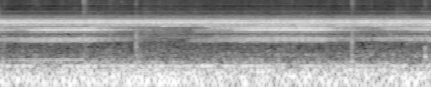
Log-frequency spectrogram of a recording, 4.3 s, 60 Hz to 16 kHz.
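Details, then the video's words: Many frogs calling together in rain: a dense, unbroken chorus of steady high droning bands with softer mid-pitched trills fading in and out, over a low rumbling wash of rainfall. "Frogs in Rain 2 Hours of Frogs, Thousands of Frogs Singing"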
